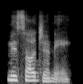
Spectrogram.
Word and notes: misogyny: Indian

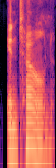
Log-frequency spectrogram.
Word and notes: intone: American English

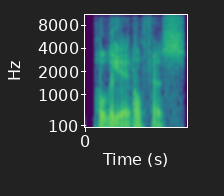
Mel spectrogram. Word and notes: polyadelphous: American English

